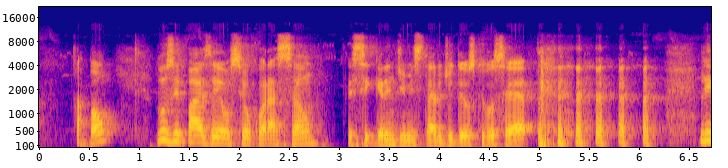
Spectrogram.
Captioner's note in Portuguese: Risos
